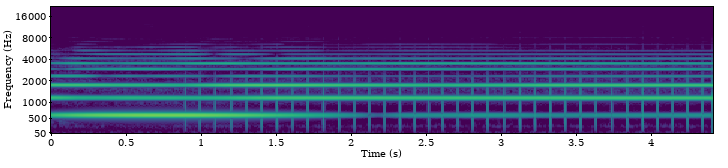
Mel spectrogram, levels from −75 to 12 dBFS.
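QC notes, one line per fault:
0.90 to 4.36 s, train of clicks: around forty evenly spaced ticks at 9.9 per second, peaking about level with the music, likely interference or a faulty connection.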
